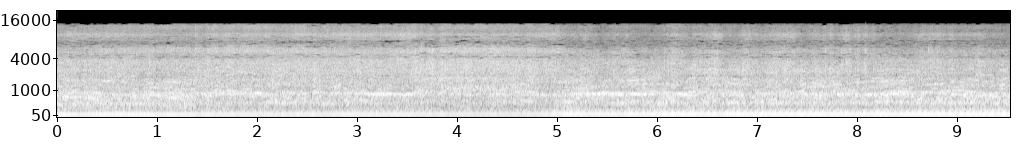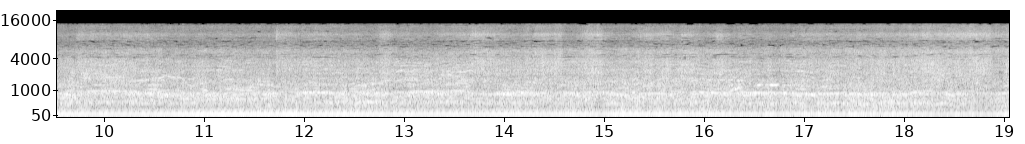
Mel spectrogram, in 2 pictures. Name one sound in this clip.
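A large crowd of men shouts and chants outdoors.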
